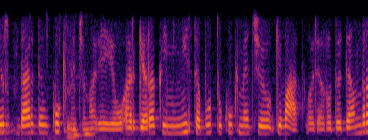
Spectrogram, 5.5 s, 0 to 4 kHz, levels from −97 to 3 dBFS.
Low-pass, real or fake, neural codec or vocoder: 3.6 kHz; real; none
